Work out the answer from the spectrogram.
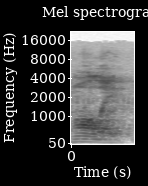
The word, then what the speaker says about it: Halley: to me that the hawley's comment but you know actually i asked people in cambridge and they said almost certainly holly pronounced his name that way because paul was fall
